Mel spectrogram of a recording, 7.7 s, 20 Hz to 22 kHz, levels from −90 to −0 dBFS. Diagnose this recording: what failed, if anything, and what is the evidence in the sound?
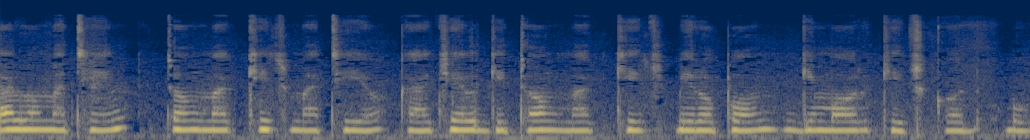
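The fault sits at the codec stage, where HE-AAC compression is the likely cause, and the damage is plainly audible across the whole speech recording. Sibilants come out gritty and metallic, and the brightness above them sounds synthetic. The treble is being rebuilt from copied lower bands instead of coded, which fits a bitrate near 24 kbps. On a spectrogram the top band looks smeared and blocky, with harmonics misaligned across the crossover and nothing above 14.9 kHz.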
